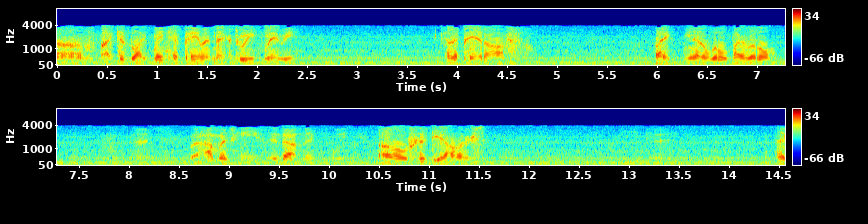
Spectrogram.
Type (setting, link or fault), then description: link, phone line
